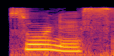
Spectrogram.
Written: soreness

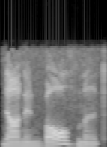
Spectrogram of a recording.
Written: noninvolvement

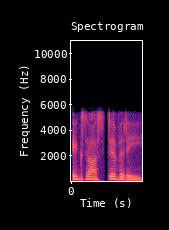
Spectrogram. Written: exhaustivity

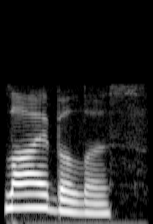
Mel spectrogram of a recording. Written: libelous

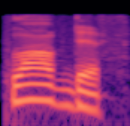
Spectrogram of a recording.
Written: Plovdiv

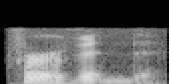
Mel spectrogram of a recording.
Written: fervid

